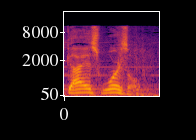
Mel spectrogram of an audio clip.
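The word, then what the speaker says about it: Gaius Worzel: Gaius Warzel, I guess is how you say it? I don't believe I've introduced myself yet. My name is Gaius Warzel.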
